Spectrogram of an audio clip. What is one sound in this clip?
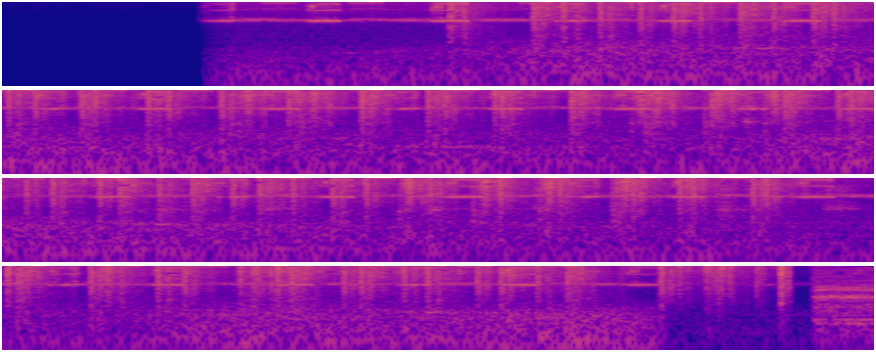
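Footsteps crunch steadily on dry leaves and dirt.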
